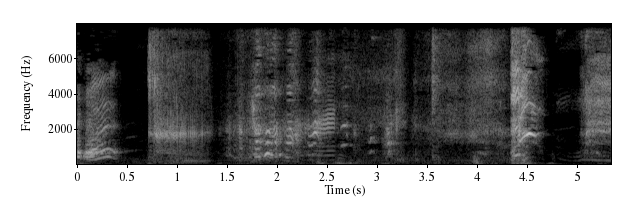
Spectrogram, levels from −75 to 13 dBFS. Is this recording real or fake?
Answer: real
